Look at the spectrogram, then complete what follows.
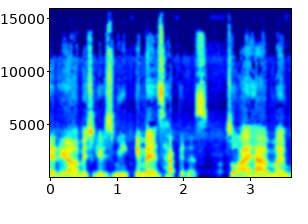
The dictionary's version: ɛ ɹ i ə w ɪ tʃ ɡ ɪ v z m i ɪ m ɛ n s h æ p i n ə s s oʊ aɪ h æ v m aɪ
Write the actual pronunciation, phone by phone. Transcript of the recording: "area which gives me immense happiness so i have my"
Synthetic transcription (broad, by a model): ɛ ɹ i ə w ɪ tʃ ɡ ɪ v z m i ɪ m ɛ n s h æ p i n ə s s oʊ aɪ h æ v m aɪ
